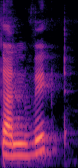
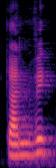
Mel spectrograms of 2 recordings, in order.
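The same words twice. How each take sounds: First: The stress is on the second syllable. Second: The stress is on the first syllable. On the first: It is the verb, to find someone guilty. "a verbal form when you focus on Vict" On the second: It is the noun, a prisoner. "when you focus on Con, so that is prisoner"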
